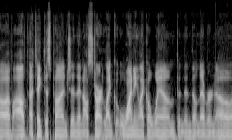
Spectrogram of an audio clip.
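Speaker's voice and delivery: plain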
